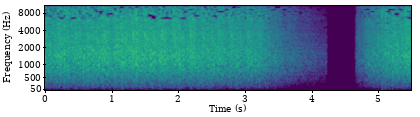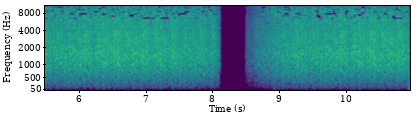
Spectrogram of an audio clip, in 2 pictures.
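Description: Crowd applause, an even sound that fades out a little past three seconds in, comes back about a second later, and breaks off abruptly for a moment about eight seconds in.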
